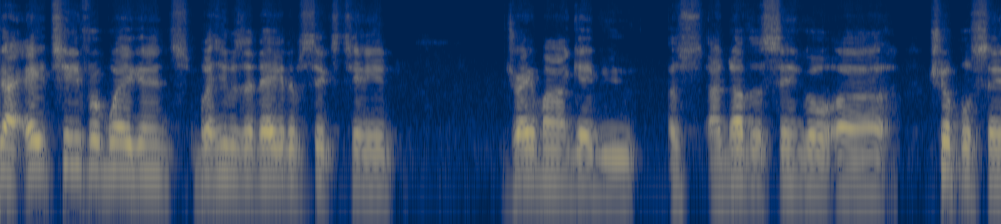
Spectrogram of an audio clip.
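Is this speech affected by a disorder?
No.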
